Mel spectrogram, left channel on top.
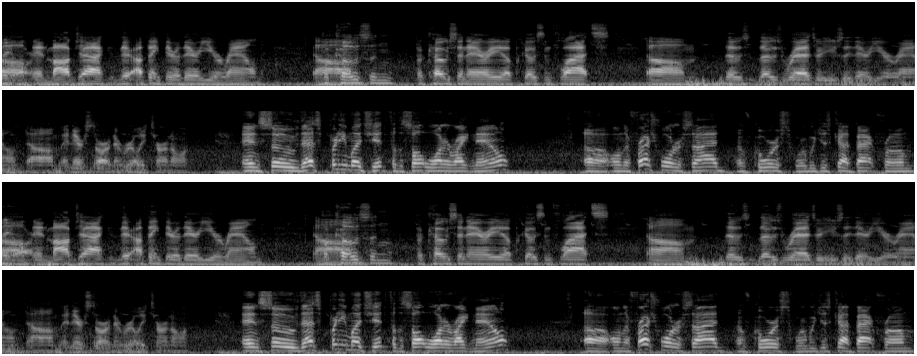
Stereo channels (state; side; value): normal; both; correlation 0.38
